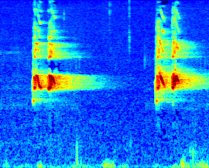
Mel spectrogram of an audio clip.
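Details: Superb lyrebird singing in Australian bush, mimicking other birds. Two clear whistled notes with a sharp start, each drawing out into a long, level, slowly fading tone, the pair spaced about two seconds apart, the air otherwise quiet.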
